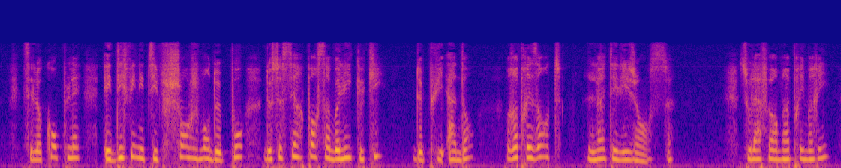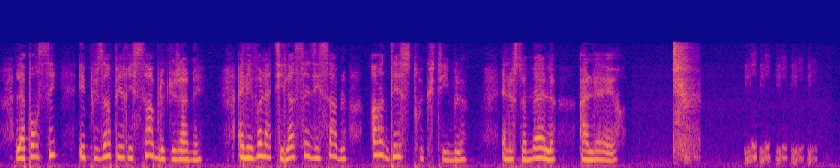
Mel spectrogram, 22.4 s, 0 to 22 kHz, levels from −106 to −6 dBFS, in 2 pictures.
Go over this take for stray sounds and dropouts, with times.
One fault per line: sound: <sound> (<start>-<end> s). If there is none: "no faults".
sound: sneeze (20.2-20.6 s)
sound: laugh (21.1-22.1 s)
